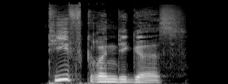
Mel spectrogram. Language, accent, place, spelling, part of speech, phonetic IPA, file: German, Germany, Berlin, tiefgründiges, adjective, [ˈtiːfˌɡʁʏndɪɡəs], De-tiefgründiges.ogg
- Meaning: strong/mixed nominative/accusative neuter singular of tiefgründig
